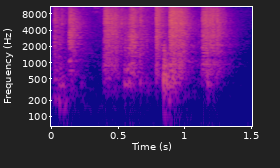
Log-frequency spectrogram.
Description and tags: lever chaise6
standing from a wood chair
chair, furniture, squeaky, wood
